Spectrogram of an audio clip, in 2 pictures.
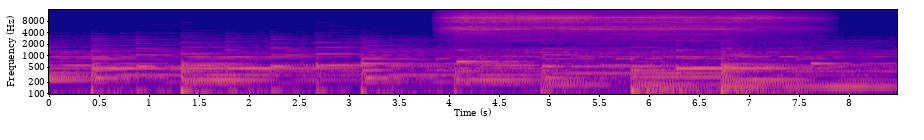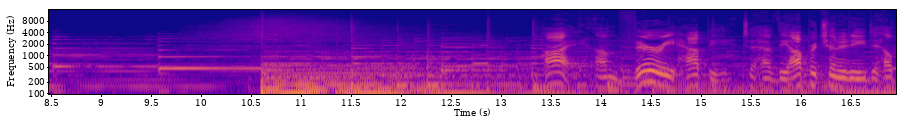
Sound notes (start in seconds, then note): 3.8 saw buzzing; 8.4 soft music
